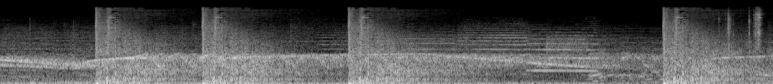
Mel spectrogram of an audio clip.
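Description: Loud rifle shots crack and echo.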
